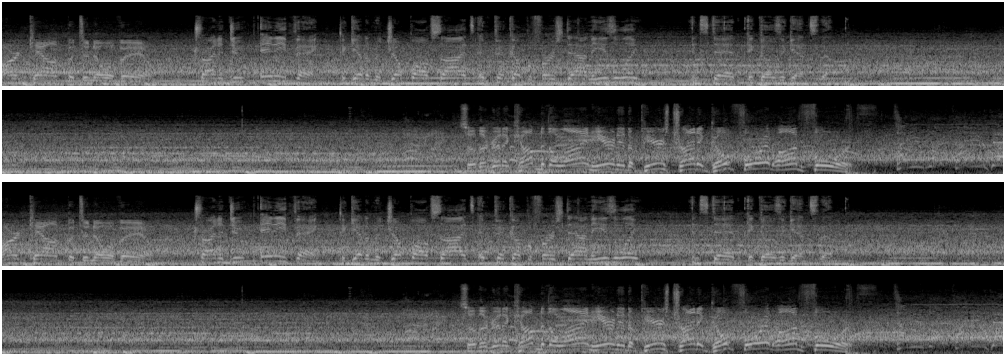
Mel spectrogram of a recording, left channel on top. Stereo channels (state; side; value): normal; both; correlation 0.52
